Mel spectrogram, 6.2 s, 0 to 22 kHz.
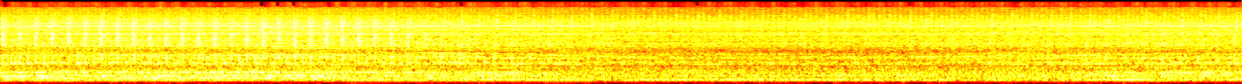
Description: кобальт 2021 года пробег стук на непрогретом двигателе .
